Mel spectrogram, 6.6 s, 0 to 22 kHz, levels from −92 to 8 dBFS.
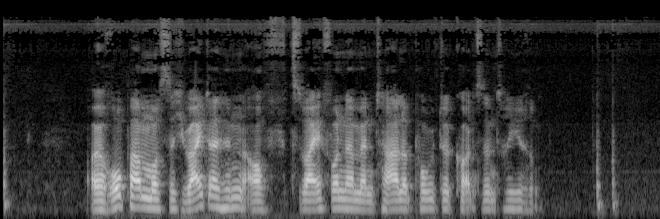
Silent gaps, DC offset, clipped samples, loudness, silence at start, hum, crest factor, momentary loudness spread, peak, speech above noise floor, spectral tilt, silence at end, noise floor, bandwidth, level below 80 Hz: none; under 0.1%; under 0.1%; -19 LUFS; 0.05 s; none; 18 dB; 22 LU; -2 dBFS; 36 dB; -5.5 dB/octave; 0.45 s; -55 dBFS; 17 kHz; -62 dBFS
